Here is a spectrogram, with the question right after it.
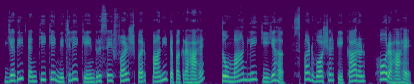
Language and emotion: Hindi, neutral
